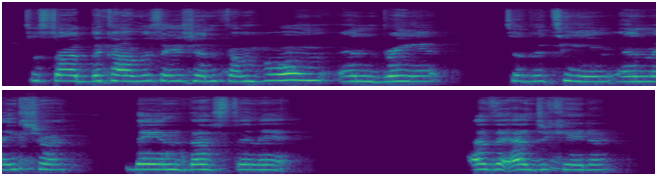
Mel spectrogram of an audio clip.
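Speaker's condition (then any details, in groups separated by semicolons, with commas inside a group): Cerebral palsy; cerebral palsy, uses wheelchair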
